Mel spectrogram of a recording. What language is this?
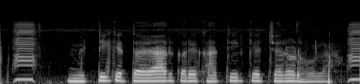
Bhojpuri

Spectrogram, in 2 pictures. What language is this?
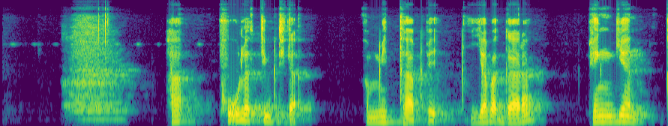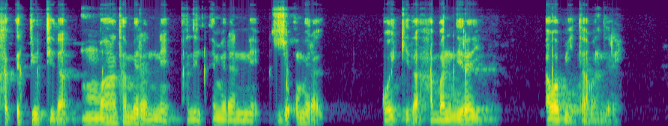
Wolaytta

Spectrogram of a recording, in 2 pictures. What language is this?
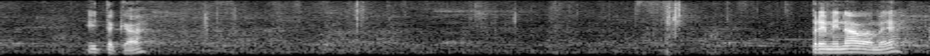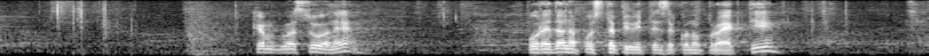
Bulgarian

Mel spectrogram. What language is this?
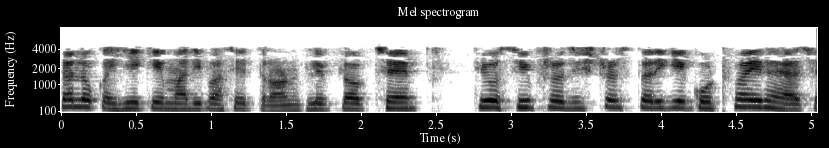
Gujarati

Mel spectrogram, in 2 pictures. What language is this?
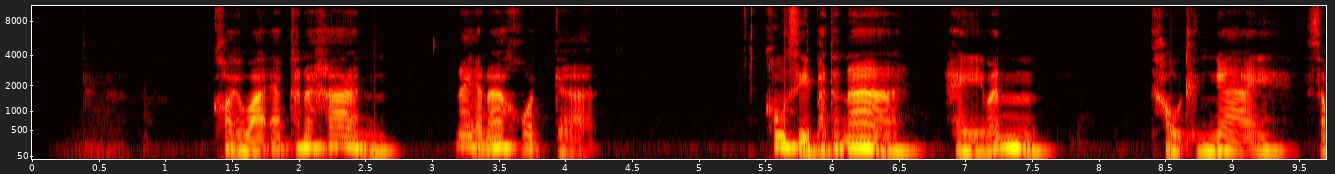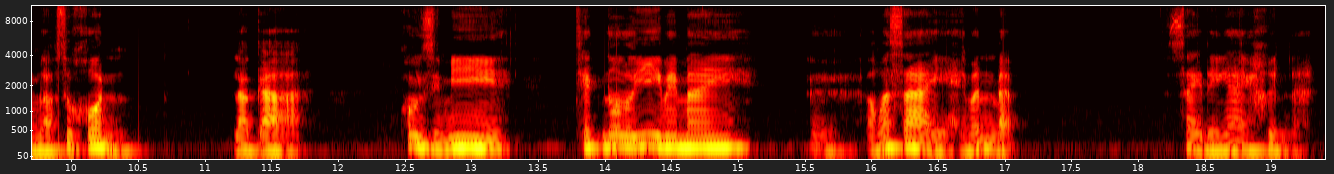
Thai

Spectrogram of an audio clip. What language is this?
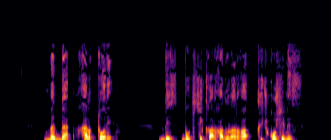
Uyghur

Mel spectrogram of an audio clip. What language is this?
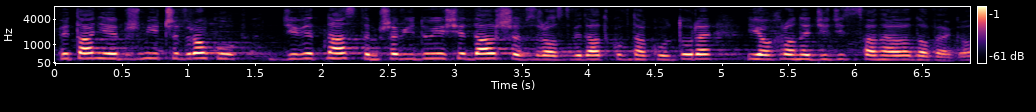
Polish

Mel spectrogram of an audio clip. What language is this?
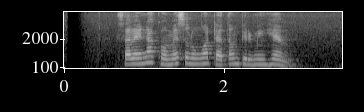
Javanese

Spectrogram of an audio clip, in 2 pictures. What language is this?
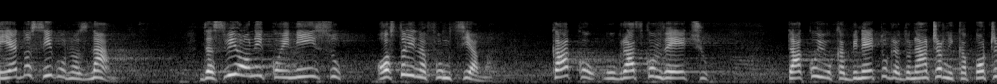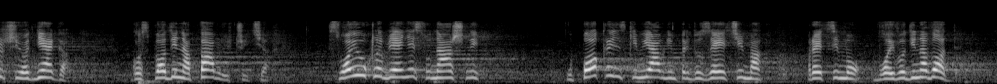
Serbian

